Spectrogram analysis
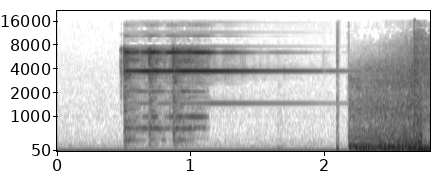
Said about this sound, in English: ring the bell.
